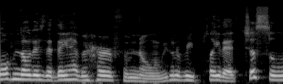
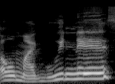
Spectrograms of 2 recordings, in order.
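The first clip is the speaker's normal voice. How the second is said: imitated Haitian accent. Exclaiming while recounting phone calls: put-on Haitian accent. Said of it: "I had to say it like a Haitian".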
